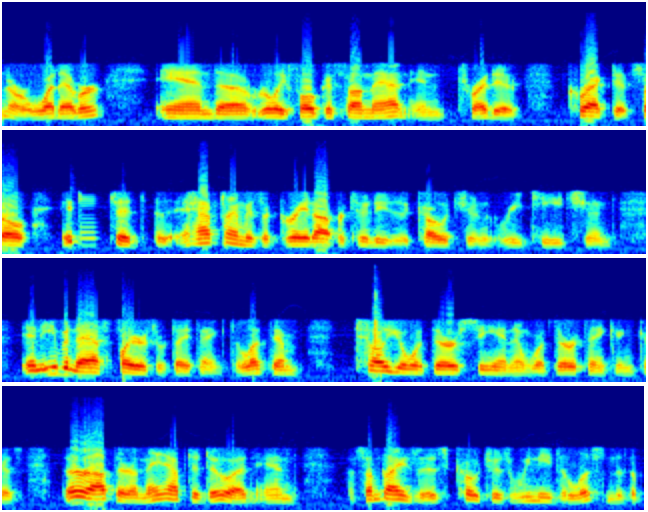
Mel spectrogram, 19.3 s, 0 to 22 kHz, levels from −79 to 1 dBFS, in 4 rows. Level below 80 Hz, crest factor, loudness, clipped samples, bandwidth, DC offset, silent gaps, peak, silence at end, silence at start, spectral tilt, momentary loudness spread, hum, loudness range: -62 dBFS; 14 dB; -14 LUFS; under 0.1%; 8.8 kHz; under 0.1%; none; 0 dBFS; 0.05 s; 0 s; -5.5 dB/octave; 15 LU; none; 3 LU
